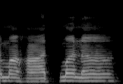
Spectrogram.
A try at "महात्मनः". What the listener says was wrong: विसर्ग का उच्चारण फिर से कीजिए, फिर से एक बार कहिए। महात्मनः, महात्मनः, महात्मनः।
